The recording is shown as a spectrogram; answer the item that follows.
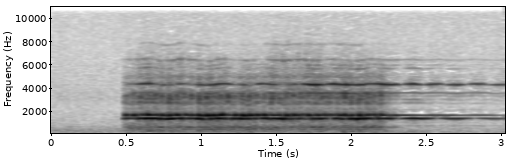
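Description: A telephone rings in a home: one steady electronic ringing burst of bright, buzzing tones lasting under two seconds, which cuts off abruptly and leaves near silence. No voices are heard.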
